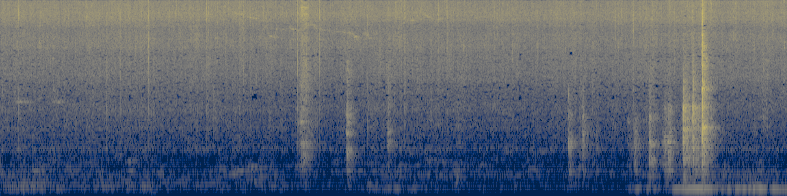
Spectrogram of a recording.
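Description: Faint sizzle of onions and spices frying in oil in a pan, with a few light clicks scattered through, bunched together near the end.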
